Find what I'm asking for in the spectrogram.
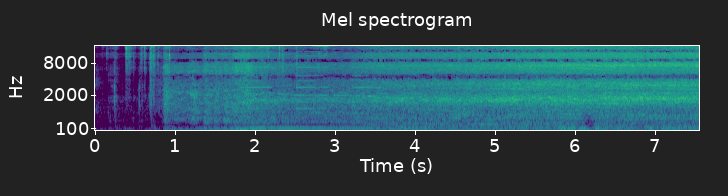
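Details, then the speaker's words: Ford Falcon after DIY harmonic balancer and oil seal replacement, pulley seen wobbling: engine cranks, catches and idles, then a shrill steady high-pitched squeal builds and holds; cause unknown. "Sounds like someone screaming in here. You hear that noise? Not entirely sure what that is, but other than that, it's all put back together as it should be, hopefully."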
